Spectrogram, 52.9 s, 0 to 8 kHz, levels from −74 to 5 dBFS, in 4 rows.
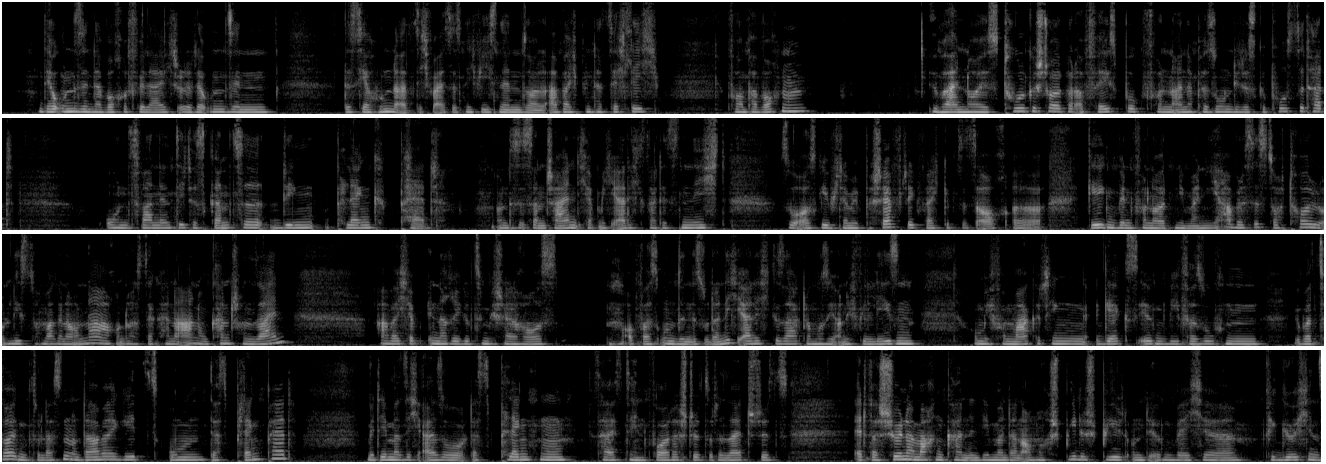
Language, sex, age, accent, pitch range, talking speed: German, female, 30-49, German, 175-195 Hz, 185 wpm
